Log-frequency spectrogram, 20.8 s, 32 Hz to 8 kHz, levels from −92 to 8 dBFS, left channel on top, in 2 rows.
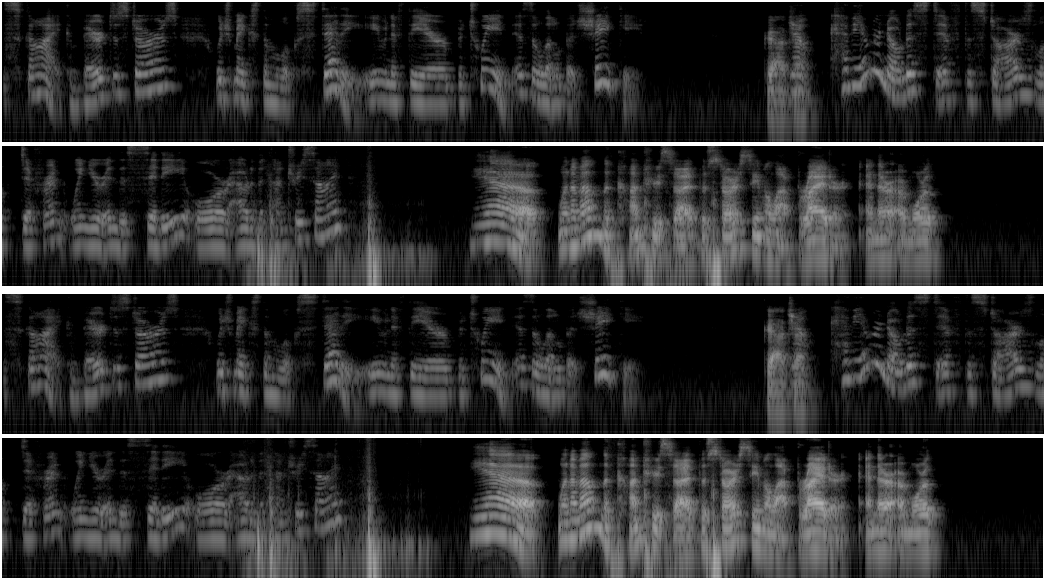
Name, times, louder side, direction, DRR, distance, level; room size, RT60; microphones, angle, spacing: voice 1, 0.0-6.3 7.9-13.8, left 3 dB, 25° left, 0.5 m, -50 dB
voice 2, 7.6-8.0 15.1-19.7, right 4 dB, 75° right, 0.8 m, -36 dB
sound 1, 12.7-14.7 15.7-15.8 16.5-17.8, right 3 dB, 35° right, 0.3 m, -49 dB
3.0 x 2.1 x 2.9 m
head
